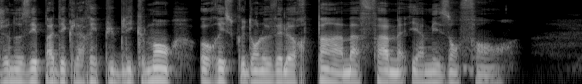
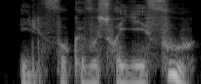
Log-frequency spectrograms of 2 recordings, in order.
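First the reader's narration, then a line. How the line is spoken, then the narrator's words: Faint faltering murmur. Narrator (French): murmura Valentin d'une voix défaillante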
